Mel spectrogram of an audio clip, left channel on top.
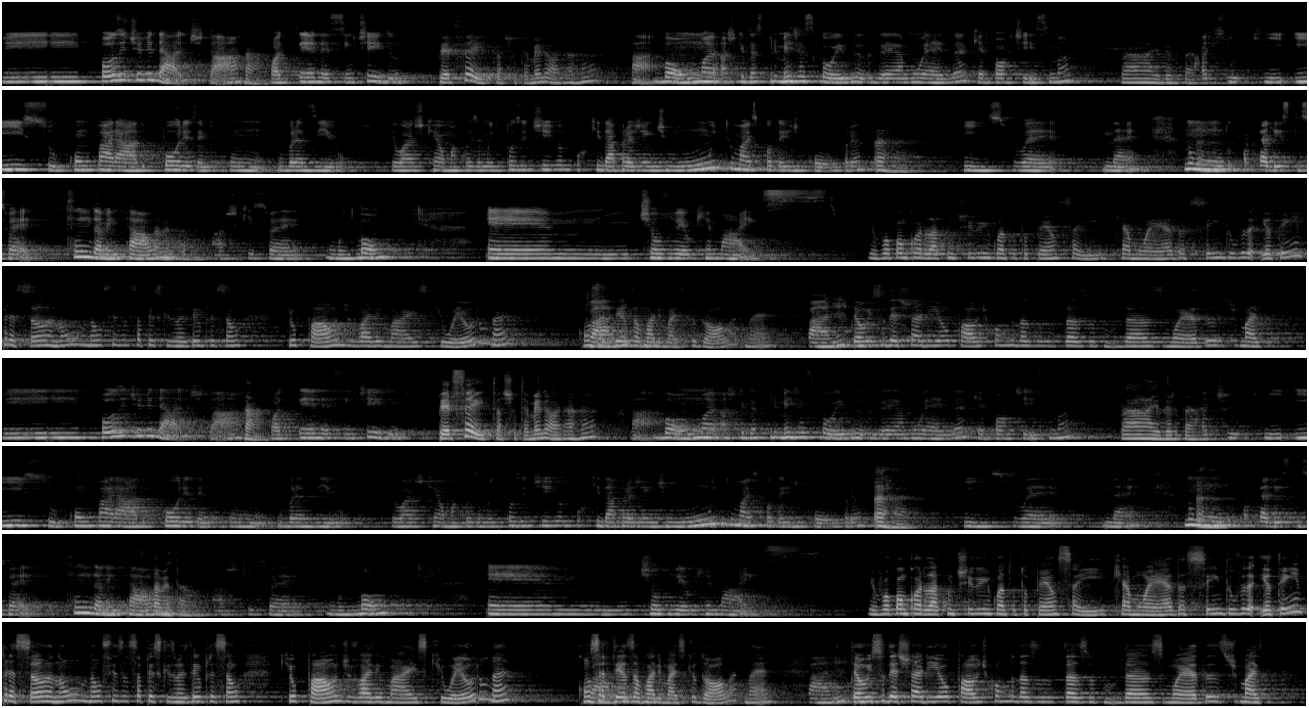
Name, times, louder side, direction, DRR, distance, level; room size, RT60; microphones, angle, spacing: voice 1, 0.0-4.1 6.3-10.8 12.0-16.6 16.9-21.8 22.7-23.7 24.0-26.5 26.7-27.9 28.2-33.8 44.9-45.7 47.2-48.0, left 2 dB, 35° left, 11 dB, 0.6 m, -31 dB
voice 2, 4.4-6.0 11.2-12.3 21.8-22.2 25.0-25.3 27.5-28.2 34.8-44.3 44.9-46.9 47.6-51.7, right 5 dB, 65° right, 16 dB, 0.4 m, -31 dB
19.5 x 7.4 x 8.9 m, 2.2 s
head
